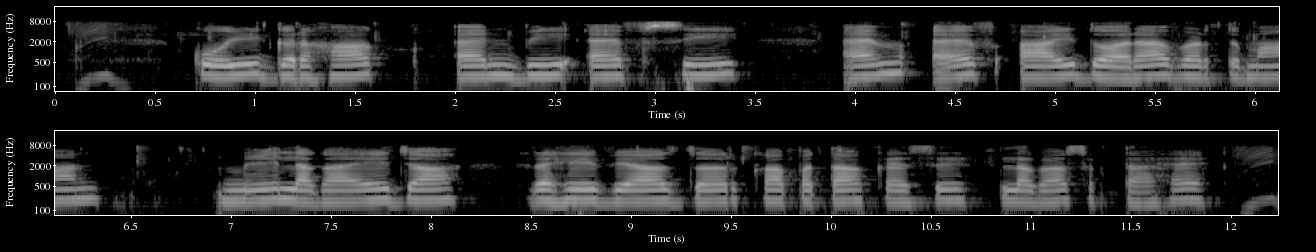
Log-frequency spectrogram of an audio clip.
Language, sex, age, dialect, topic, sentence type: Hindi, female, 31-35, Garhwali, banking, question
